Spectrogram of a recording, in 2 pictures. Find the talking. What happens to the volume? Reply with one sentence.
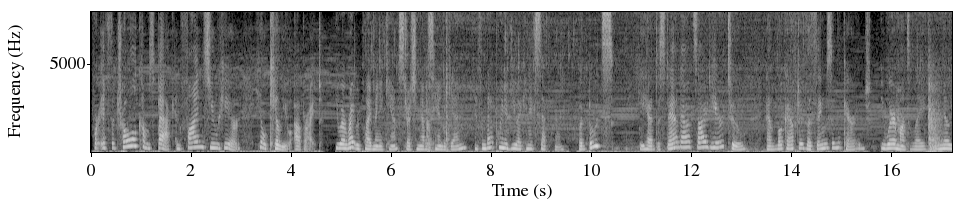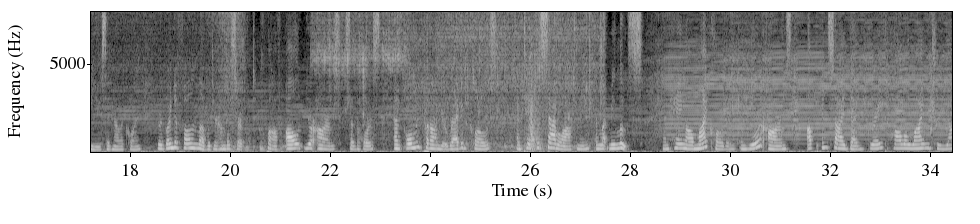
The loudness of the talking stays about the same.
